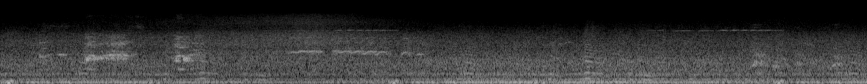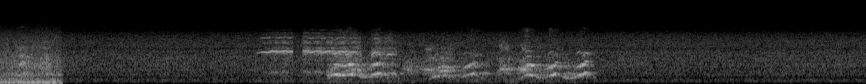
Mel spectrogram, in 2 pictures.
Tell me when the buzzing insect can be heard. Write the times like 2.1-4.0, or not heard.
0.0-9.3.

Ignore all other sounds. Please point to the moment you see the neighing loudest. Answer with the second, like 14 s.
12 s.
